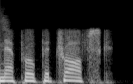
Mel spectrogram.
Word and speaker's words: Dnepropetrovsk: And it's Dnepropetrovsk.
